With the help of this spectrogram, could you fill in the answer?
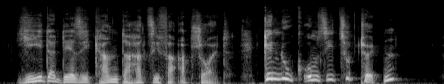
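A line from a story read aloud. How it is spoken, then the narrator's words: Eager question. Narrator (German): fragte Scarpa begierig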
